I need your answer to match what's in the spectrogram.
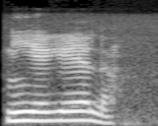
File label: leave me alone zulu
